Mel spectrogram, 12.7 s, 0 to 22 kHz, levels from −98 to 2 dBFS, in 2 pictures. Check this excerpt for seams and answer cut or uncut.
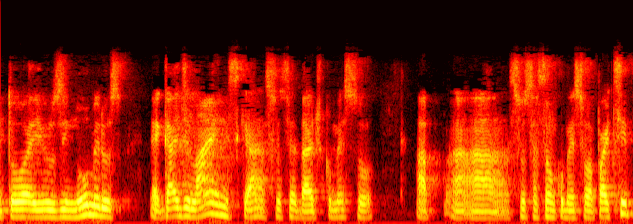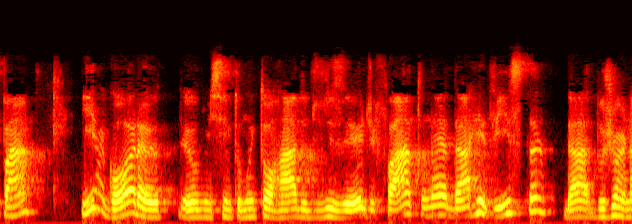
uncut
